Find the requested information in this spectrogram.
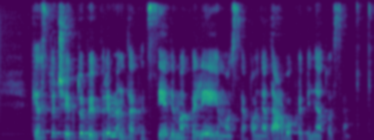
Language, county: Lithuanian, Panevėžys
